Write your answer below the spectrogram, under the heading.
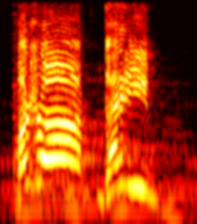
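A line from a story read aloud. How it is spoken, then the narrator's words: Group yelling. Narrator (Russian): мы и завопили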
